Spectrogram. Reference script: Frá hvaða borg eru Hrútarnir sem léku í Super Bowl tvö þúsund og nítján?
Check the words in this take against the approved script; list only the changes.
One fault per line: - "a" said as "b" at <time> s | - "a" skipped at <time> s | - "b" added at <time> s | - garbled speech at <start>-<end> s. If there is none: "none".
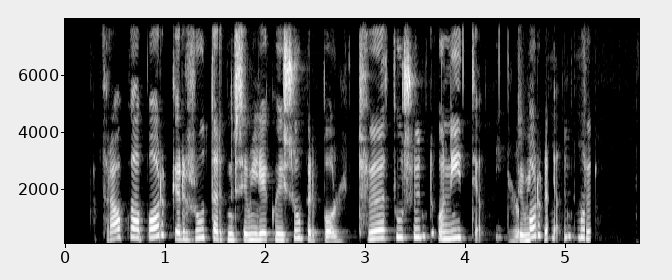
- garbled speech at 4.3-5.3 s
